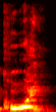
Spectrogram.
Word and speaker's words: Coi: yeah it's it's it's i like is it koi yeah c-o-i so it's just koi yeah coil-o-ray like boy we'll put a a c instead of a y or i quarter koi what yeah is she having a beef with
